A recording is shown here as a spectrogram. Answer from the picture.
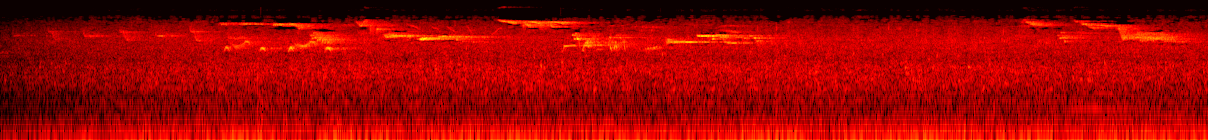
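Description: Birds chirping and trilling over a steady background wash of noise, fading in over the first couple of seconds.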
